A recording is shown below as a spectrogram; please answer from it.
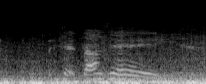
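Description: Steady low rumble of a moving car heard from inside the cabin, with a brief high-pitched voice gliding down about half a second in.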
